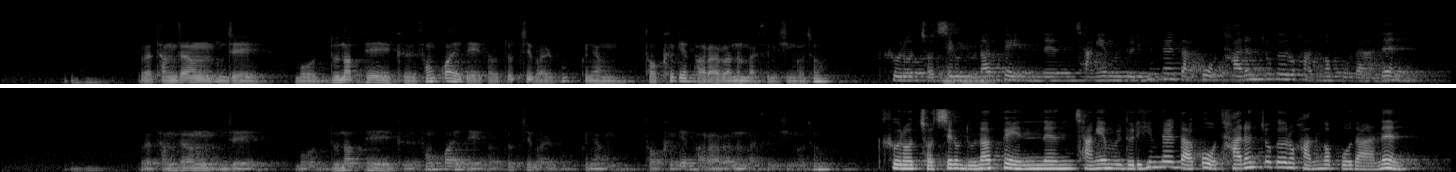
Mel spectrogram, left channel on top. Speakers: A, on the left; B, on the right.
A: 음. 그러니까 당장 이제 뭐 눈앞에 그 성과에 대해서 쫓지 말고 그냥 더 크게 바라라는 말씀이신 거죠?
B: 그렇죠. 지금
A: 음,
B: 눈앞에 있는 장애물들이 힘들다고 다른 쪽으로 가는 것보다는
